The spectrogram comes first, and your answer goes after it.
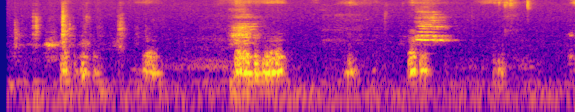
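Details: A litter of eleven newborn Pungsan puppies whose eyes have just opened give short, squeaky whimpers and whines in scattered bursts.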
